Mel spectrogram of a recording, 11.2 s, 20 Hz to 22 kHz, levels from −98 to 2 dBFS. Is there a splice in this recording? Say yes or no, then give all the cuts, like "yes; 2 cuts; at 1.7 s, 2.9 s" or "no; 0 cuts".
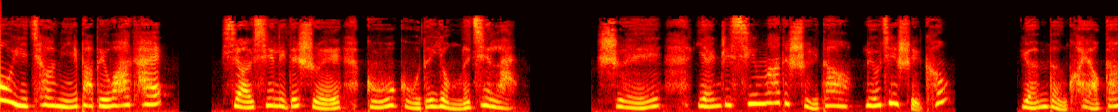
no; 0 cuts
